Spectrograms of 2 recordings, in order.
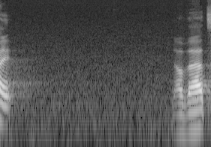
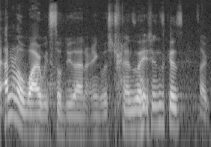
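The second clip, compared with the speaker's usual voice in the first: ordinary talk, nothing marked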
